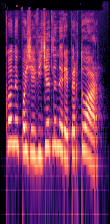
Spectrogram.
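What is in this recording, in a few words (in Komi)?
кӧні позьӧ виддзӧдлыны репертуар, Komi, female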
